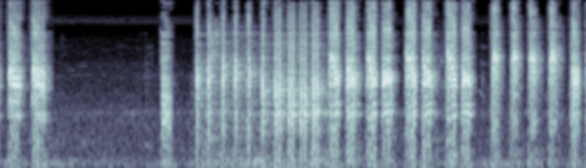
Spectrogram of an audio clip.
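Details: Kerakbasi (cikrok) reed warbler, white-browed or black-browed form, played as a bird-attracting lure: two grating notes, a pause of over a second, then a dense, accelerating stream of harsh, scratchy notes.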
